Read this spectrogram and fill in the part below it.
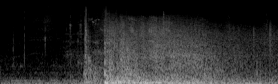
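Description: An arrow is loosed from a bow with a loud burst.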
